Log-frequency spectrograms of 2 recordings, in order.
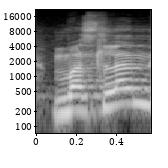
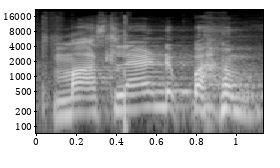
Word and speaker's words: मसलंद: मासलैंड पढ़ सकते हो आप लोग स्पेलिंग के लिए, लेकिन मसलंद ही पढ़ो।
